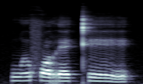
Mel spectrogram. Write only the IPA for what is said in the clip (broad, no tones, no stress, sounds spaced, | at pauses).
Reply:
w ɤ f ɔ r ɛ e̯ kʰ e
